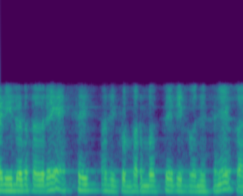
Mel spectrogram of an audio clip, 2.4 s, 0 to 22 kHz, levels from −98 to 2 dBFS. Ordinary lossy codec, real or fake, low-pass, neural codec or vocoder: Opus, 64 kbps; fake; 3.6 kHz; codec, 24 kHz, 1 kbps, SNAC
